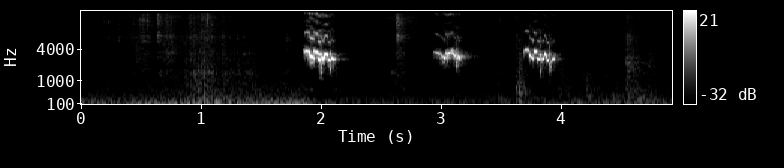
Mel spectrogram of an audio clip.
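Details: Male budgerigar guarding the eggs, keeping an approaching person away: three loud, sharp, scratchy chirps about a second apart, with faint rustling and wing movement before them.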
